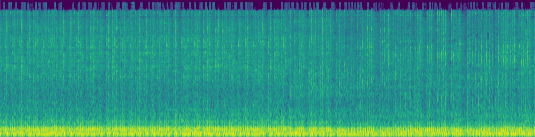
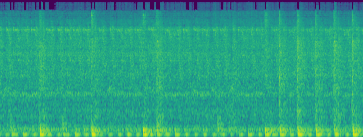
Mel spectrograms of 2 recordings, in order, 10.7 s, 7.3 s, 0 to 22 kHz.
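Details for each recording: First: 1968 Honda CL175 twin with supercharged EFI on E85, injectors now working, 34-degree garage: loud, even low drumming steady for ten seconds with no misses or stumbles; healthy cold idle on both cylinders, tune still to be refined. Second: 1968 Honda CL175 with supercharged EFI on E85, started by drill: lumpy, uneven idle with a hard pop about once a second; only the left cylinder fires, right plug sparks but is bone dry from a stuck-closed injector.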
